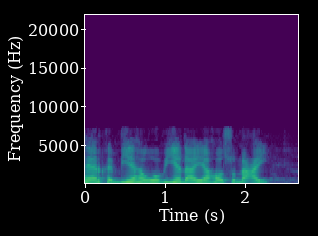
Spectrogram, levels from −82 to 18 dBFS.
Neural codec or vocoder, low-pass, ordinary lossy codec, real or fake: codec, 16 kHz, 2 kbps, FunCodec, trained on Chinese and English, 25 frames a second; 7.2 kHz; MP3, 96 kbps; fake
